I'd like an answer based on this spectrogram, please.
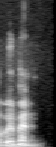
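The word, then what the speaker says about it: women: बनेगा, इसका फॉर्मेशन होगा वेमेन। यानी जब भी आप इसको सिंगुलर में प्रोनाउंस करें तो इसका प्रोनाउंसिएशन होता है वुमेन, और जब भी चलेंगे प्लूरल में इसका प्रोनाउंसिएशन हो जाता है वेमेन।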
